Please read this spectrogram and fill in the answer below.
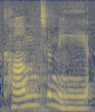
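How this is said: The voice is flat and monotone. The speaker calls it wrong. "would be saying this so monotone"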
